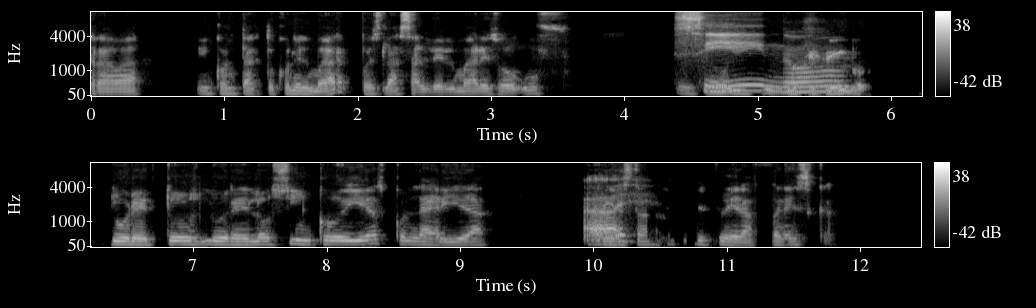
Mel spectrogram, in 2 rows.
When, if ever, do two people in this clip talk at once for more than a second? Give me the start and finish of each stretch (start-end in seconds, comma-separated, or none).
4.5-5.8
